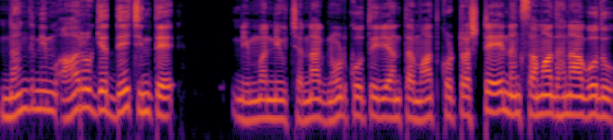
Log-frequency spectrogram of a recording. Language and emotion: Kannada, fearful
